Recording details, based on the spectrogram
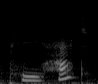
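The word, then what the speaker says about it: p̂: in the term of p hat so this little symbol here you pronounce p hat and our population proportion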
